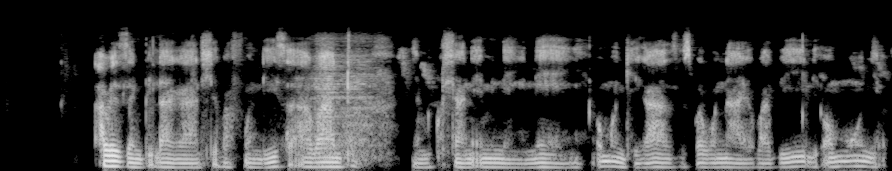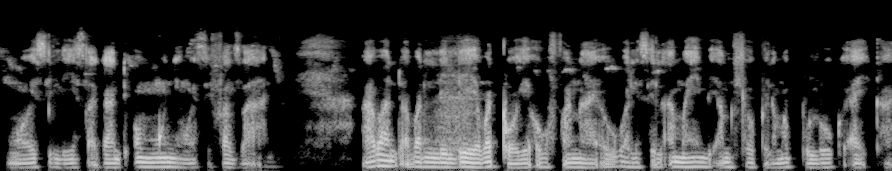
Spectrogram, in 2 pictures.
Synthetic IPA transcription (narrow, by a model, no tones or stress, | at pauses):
aβɛzempʼilaɣaɬɛ̰βafundʱisa̰ʔaβantʼuŋemikʰu̥ɬanɛ̰ḛmineŋinejiomuŋiɣaziesiβaβɔnajɔβaβiliʔomuɲɛ̰ŋɔwesilisa̰ɣantʼiomuɲɛŋɔwesi̥faza̰ːnɛ | aβantʼua̰βalalɛlɛjɔβaɡ͡ǃʱɔɣɛʔoɣufanajɔ̰ṵɣuβalisɛla̰ʔːmaembʱḭa̰m̩ɬɔb̥ʰʱɛlamab̥ʱulukʰwɛa̰jikʰaːa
